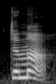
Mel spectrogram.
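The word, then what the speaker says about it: demain: can you say that again please yes it's Damar how do you spell that d e m a i n great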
